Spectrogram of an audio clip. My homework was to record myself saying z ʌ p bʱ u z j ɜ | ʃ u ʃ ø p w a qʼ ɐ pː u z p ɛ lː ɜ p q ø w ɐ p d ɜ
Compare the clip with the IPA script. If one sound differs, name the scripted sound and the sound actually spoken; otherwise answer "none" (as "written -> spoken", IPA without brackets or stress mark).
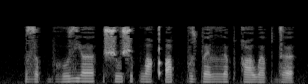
none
